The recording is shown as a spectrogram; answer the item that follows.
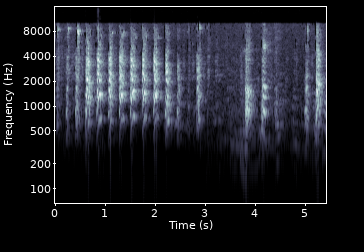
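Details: A male Shih Tzu, put in a cage with his mate to meet her for the first time, gives a quick run of high, sharp yapping barks, about a dozen in under three seconds, then a few scattered barks with a voice in the background.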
